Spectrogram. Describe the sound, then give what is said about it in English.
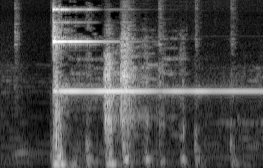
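A single struck bell dings sharply during a deep-breathing exercise, then rings out with a steady high tone that sustains and slowly fades, while soft rustling and small knocks continue underneath. “Did you hear it? The ding?”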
